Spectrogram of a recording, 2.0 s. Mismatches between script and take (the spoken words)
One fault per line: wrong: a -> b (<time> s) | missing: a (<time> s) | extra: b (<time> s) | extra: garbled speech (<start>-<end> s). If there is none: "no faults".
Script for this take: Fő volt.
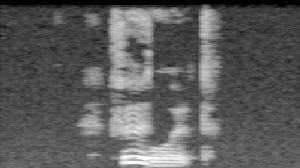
no faults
